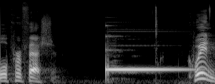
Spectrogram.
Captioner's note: bell ringing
